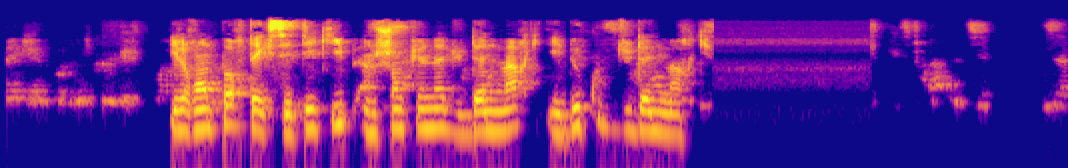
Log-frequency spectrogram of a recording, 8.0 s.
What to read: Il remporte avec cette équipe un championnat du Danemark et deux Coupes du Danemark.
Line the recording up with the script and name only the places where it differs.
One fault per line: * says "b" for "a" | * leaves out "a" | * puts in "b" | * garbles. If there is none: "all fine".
all fine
